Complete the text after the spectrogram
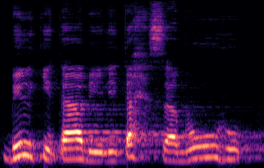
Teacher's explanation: بو کو کھینچیں گے، واو مدہ ہے، ایک الف کے برابر کھینچ کے پڑھیں گے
